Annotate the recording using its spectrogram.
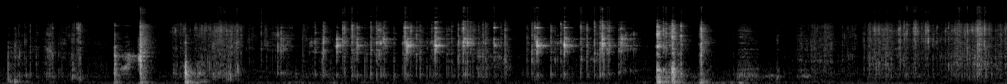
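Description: Plastic packaging from a Funko Soda can crinkling and rustling as it is pulled out and unwrapped. A few sharp knocks and clinks come about a second and a half in and again around seven seconds.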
